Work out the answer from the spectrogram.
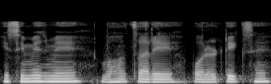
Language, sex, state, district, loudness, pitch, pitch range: Hindi, male, Chhattisgarh, Raipur, -16 LUFS, 130 Hz, 120-135 Hz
